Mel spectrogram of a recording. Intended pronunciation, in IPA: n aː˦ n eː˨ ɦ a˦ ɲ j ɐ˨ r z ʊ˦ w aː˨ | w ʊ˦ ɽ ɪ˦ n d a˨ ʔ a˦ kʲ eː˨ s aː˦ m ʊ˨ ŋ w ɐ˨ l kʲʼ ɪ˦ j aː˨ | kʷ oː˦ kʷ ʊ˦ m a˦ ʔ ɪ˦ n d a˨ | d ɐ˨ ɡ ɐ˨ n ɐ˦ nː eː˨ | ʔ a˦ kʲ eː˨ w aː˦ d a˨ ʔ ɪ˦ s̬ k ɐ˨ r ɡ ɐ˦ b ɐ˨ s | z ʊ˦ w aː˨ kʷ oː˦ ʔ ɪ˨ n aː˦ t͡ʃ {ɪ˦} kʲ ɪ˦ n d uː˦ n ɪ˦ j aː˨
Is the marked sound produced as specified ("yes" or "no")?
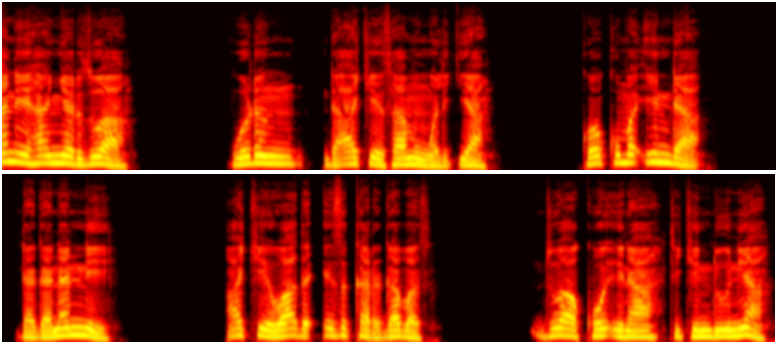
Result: yes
